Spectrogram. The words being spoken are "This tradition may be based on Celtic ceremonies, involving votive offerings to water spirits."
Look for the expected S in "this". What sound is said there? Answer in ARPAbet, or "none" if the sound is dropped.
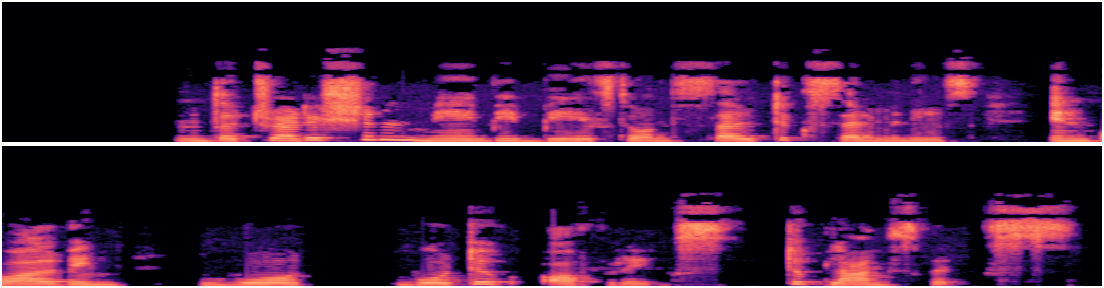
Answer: none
